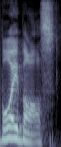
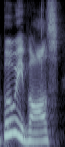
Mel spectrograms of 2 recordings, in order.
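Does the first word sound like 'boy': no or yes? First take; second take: yes; no. First: The first word sounds exactly like 'boy'. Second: The first word does not sound like 'boy'. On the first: Other people want it said this way. "they're pronounced as boy" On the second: This is how the speaker says it. "So I call them buoy balls"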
